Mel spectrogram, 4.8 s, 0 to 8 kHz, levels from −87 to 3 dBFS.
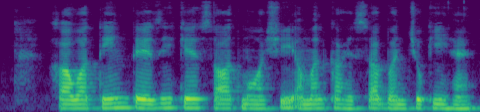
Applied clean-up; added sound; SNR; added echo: none; none; none; none.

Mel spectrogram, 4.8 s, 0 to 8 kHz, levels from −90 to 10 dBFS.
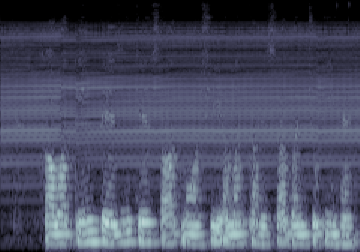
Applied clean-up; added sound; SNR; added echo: none; Domestic sounds, home sounds; 19 dB; reverberation time 0.3 s.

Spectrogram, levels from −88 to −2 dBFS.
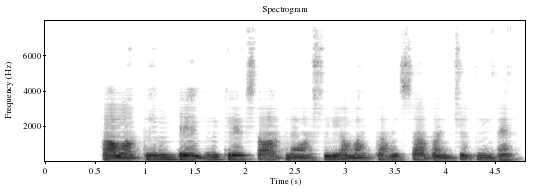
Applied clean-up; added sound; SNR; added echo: neural mask model DeepFilterNet 3.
